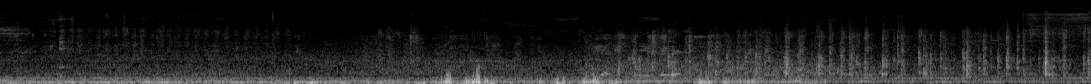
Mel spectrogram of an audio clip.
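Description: Steady low outdoor hum with faint, indistinct voices, louder for a moment about halfway through.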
